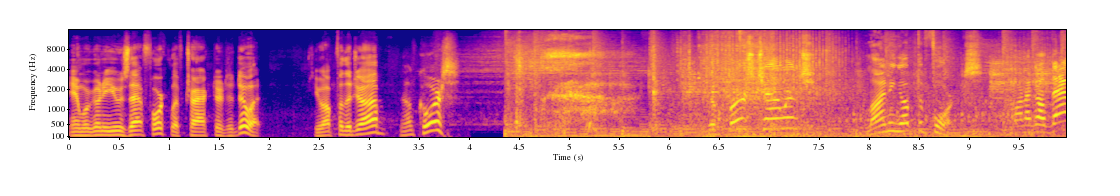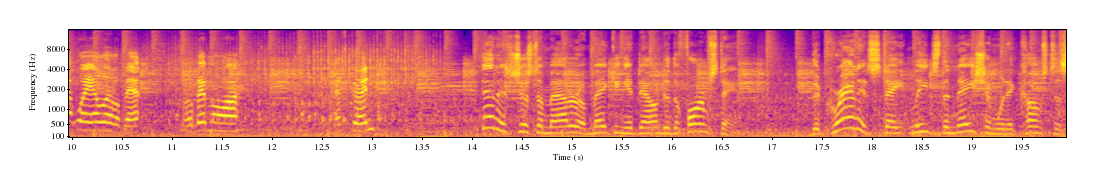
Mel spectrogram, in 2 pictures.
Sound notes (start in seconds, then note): 4.4 exhales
